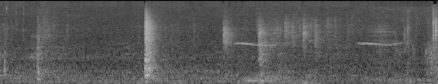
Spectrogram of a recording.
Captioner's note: faint thud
